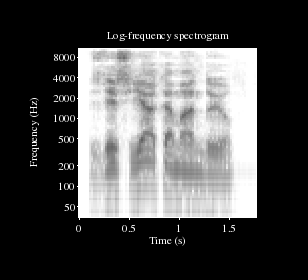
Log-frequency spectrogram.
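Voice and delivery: snapped curtly. The officer in charge answers a colleague's mocking offer to help: snapped curtly. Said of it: "отрезал О'Коннор".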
